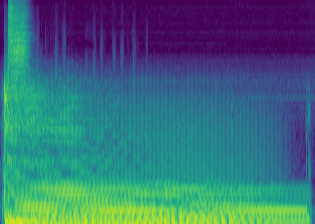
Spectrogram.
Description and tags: Guitar power chord + bass + kick + cymbal hit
